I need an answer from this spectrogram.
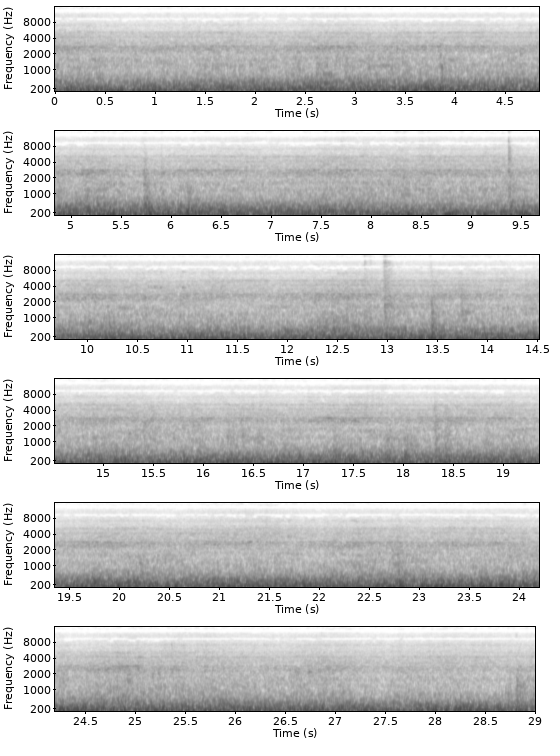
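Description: Long freight train passing close by, a steady, unbroken rumble of wagon wheels on the rails.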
